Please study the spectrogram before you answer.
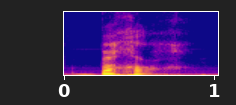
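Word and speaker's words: בחר: le mot choix qui se prononce Bachar avec trois lettres bê R et rche donc l'essence même de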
